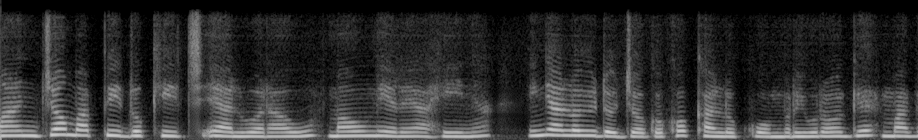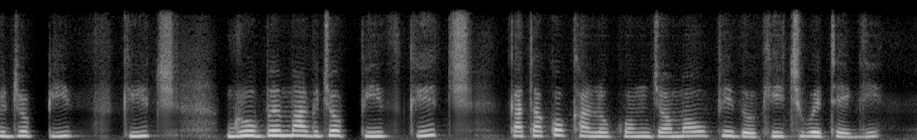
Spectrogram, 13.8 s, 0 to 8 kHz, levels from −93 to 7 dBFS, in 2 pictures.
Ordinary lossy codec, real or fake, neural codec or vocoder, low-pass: none; fake; codec, 24 kHz, 0.5 kbps, DualCodec; 7.2 kHz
